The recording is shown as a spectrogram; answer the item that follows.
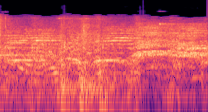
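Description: Basketball bouncing on a hardwood gym floor amid shouting and voices from the crowd and bench.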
